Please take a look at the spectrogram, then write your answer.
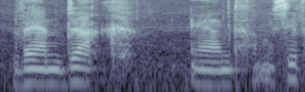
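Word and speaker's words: Van Dyck: the van duck people will say it's a van djk but it's pronounced van duck and let me see if I can get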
